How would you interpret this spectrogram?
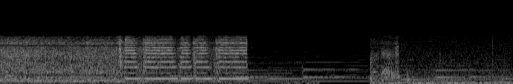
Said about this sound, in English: A honk for my 5-year-old son. He's a little shy. He just got home from school, and he's very excited to watch the truckers come through. Renfrew, Ontario. Can I get a honk for my 5-year-old?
